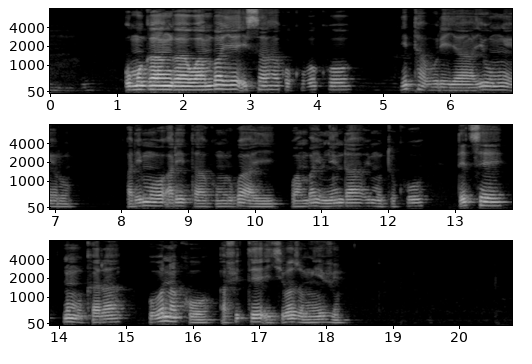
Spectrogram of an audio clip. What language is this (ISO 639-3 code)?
kin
